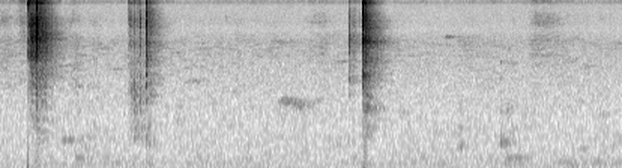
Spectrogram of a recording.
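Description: A few sharp clicks and taps of kitchen utensils being handled and set down on a hard surface: one near the start, then two quick pairs, about a second and about three and a half seconds in.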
